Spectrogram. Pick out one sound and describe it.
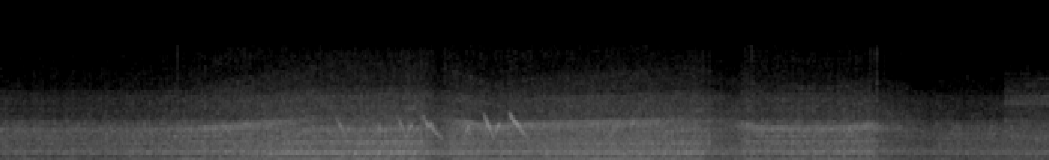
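A hydraulic arm whirs as it lifts and lowers.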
